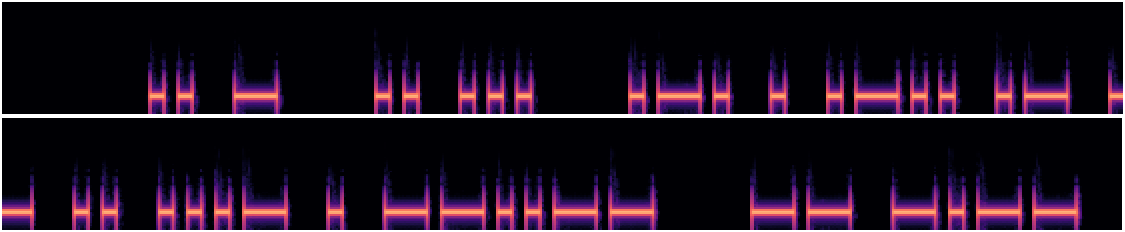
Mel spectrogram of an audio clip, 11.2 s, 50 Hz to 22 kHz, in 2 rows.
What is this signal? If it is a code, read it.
Morse code, heard as a keyed tone, about 17 wpm, 700 Hz. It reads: IT IS RELATIVE, MY
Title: Sentences from Top 1400 Words 17wpm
